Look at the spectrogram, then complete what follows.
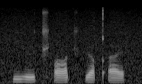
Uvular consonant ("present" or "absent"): present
